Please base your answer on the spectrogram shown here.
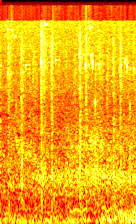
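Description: A horse galloping in the video game Skyrim toward the gates of Windhelm, its hoofbeats a quiet, steady clip-clop rhythm against a low, rumbling background, faint and without talking.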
